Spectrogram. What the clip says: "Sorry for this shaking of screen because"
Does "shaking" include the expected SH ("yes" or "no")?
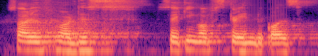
no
